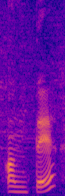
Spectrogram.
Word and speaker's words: Haunted: По-французски серия читается как Анте.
